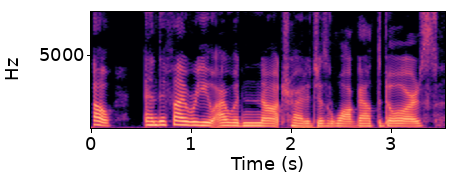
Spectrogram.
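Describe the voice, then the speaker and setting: A woman's voice: on the low side, moderate pace, smooth, no room sound, studio quality, close to an everyday voice. A woman playing a perky, smug demon imp in an ASMR roleplay, teasing with playful mock sympathy and a possessive streak. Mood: smug, menacing. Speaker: audio roleplay performer.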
